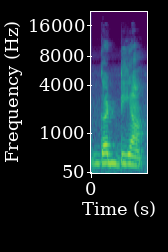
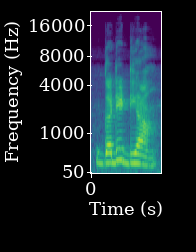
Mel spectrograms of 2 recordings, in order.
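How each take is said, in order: First: The i vowel follows the doubled d sound. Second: The i vowel splits the d sounds apart. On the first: The speaker calls it right. "हलंत के एकदम बाद वाले word पे मात्रा लगानी है" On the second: The speaker calls it wrong. "ये गडिड्या पढ़ा जा रहा है"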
